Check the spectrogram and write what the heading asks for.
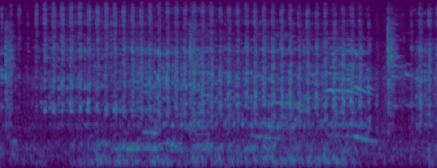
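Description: A chapaka, a table-mounted reciprocating saw blade, cutting through MDF board with a rapid, even chatter of strokes. The cutting briefly eases near the end.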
